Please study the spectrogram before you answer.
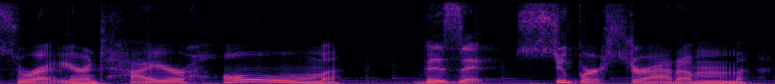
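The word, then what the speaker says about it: Superstratum: your entire home visit super stratum I have to say it like that like it's a super right super stratum that's super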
